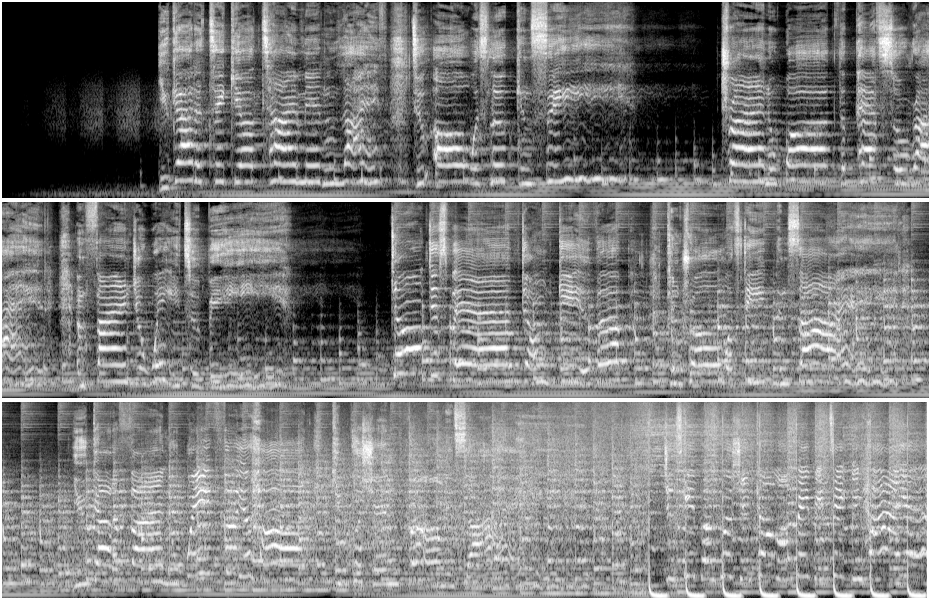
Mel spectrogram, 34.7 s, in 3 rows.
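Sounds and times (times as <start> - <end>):
radio music mix: 0.4 - 34.7.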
